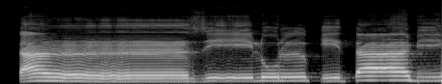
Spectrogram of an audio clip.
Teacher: bertemu Za disebut bacaan Ikfa tepatnya yaitu ikhfa a cara bacanya bunyi nun sukun dengungkan harakat ketika dengung lisan kita sudah ada di huruf Za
